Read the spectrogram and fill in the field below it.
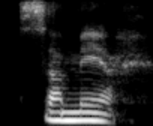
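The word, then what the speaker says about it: שמח: vamos a poner aquí que esto se transliteral o se pronuncia sameaj sí Qué significa alegría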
